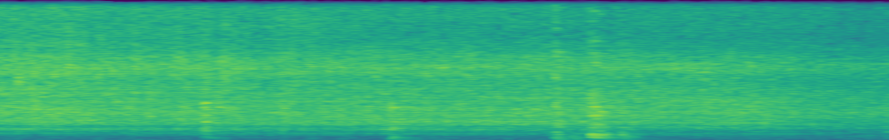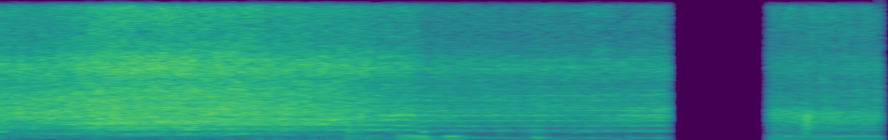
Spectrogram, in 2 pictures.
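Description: Steady sizzling of food in a pan with occasional scraping stir strokes, a few soft bumps and clatters, continuous and close.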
